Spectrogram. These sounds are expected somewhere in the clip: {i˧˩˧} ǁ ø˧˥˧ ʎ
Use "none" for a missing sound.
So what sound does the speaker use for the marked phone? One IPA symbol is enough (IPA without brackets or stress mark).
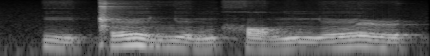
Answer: i˧˩˧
